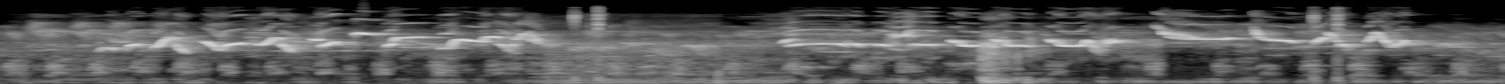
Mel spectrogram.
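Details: Cage-kept white-rumped shama pouring out a long, rapid, varied song of whistled slurs, chips and sweeping notes in near-continuous bursts, with a brief pause midway.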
